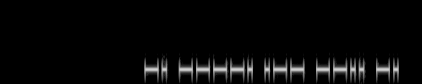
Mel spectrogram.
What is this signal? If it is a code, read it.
Morse code, heard as a keyed tone, about 28 wpm, 700 Hz. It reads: N9WZN
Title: USA Call Signs - 5 Characters - Repeated 3x - 28wpm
